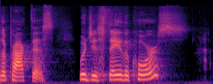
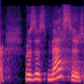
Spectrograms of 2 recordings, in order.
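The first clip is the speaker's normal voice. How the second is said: ordinary talk, nothing marked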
